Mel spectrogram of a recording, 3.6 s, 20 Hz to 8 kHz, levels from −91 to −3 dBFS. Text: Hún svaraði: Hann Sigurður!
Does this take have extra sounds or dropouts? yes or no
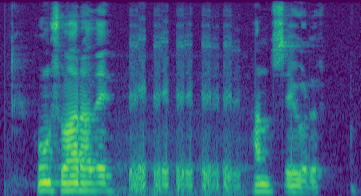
yes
